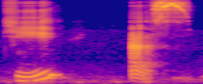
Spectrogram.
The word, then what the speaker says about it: qui est: And so it's literally pronounced like the parentheses, qui est. Qui est. That's how you pronounce that question on the top.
